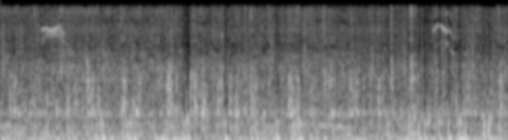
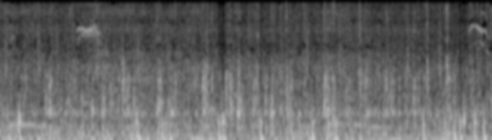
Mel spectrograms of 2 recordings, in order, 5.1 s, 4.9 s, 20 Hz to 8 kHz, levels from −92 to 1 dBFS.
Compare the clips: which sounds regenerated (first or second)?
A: first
